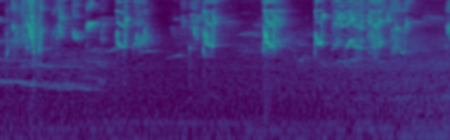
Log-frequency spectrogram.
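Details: Young lovebirds, baby and balibu, recorded to stimulate silent lovebirds to sing; rapid harsh chirps in clustered bursts, a faint falling whistle at the start.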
